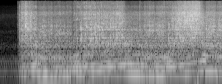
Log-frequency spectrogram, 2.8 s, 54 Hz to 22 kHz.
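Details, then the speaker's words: 2002 Mitsubishi Lancer (possibly CE); engine catches and revs freely, pitch climbing and falling smoothly, strong with no knocks or rattles: healthy turbo engine. "I want you guys to be able to hear this. Sounds really good. That sounds funny as."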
